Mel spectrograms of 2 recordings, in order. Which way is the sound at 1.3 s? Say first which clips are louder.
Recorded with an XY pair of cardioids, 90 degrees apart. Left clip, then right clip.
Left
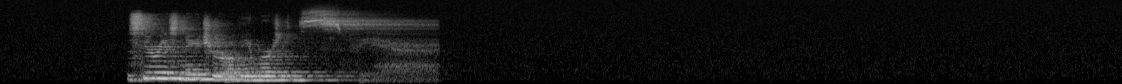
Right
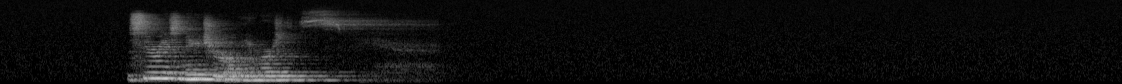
Left 2 dB; 35° left.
